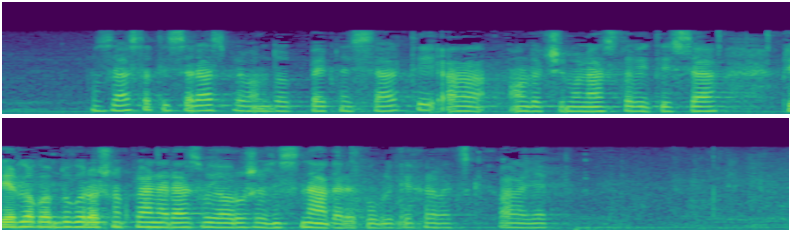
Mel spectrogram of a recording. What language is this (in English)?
Croatian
